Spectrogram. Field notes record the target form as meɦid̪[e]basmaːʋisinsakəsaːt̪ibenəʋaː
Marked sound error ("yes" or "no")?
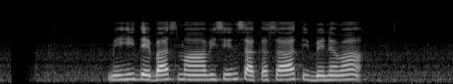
no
